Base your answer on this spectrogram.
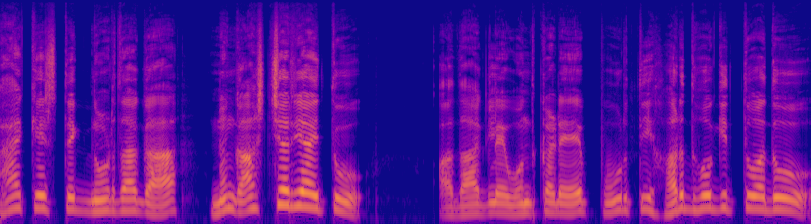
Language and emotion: Kannada, surprised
